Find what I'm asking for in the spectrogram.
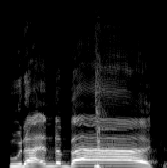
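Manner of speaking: slow, loud, drawn-out call to the back of the room; hollered playfully across the club, dragging each word; mock call-out.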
